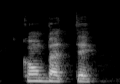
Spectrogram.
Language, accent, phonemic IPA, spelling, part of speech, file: French, Canada, /kɔ̃.ba.tɛ/, combattais, verb, LL-Q150 (fra)-combattais.wav
- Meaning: first/second-person singular imperfect indicative of combattre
